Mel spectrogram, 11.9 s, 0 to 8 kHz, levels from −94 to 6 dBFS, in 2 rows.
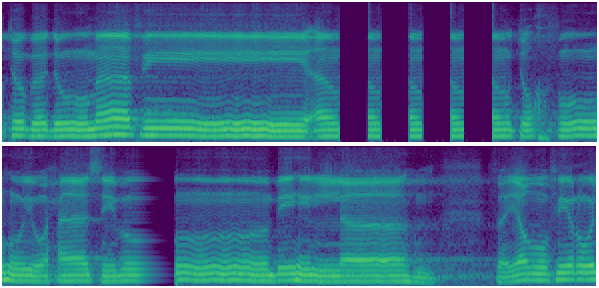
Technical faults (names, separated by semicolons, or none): stutter with silent gaps; long network dropout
